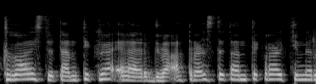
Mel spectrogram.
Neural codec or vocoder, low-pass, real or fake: codec, 44.1 kHz, 3.4 kbps, Pupu-Codec; 9.9 kHz; fake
